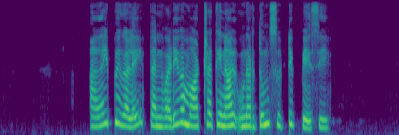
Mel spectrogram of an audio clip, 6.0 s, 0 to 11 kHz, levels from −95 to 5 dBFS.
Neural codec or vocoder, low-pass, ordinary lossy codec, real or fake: codec, 16 kHz in and 24 kHz out, 2.2 kbps, FireRedTTS-2 codec; 9.9 kHz; none; fake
